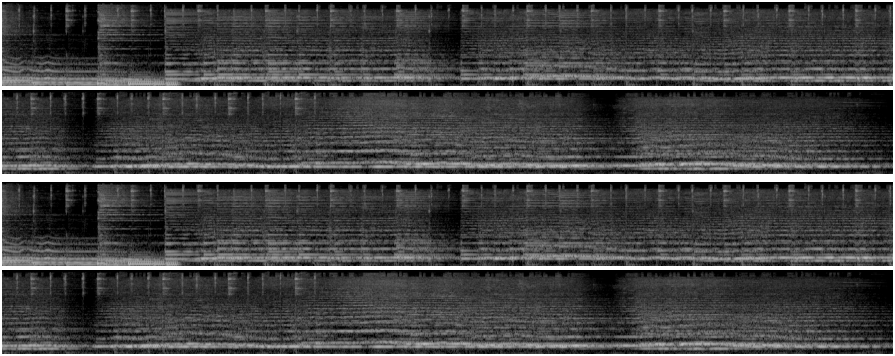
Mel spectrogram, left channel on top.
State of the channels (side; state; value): both; identical; correlation 1.00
